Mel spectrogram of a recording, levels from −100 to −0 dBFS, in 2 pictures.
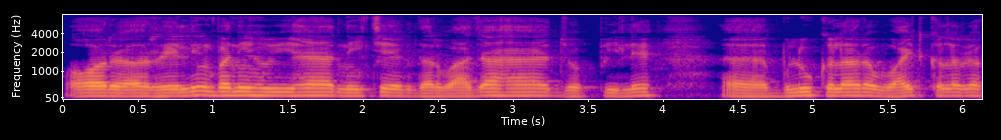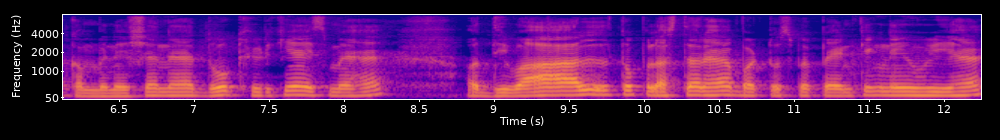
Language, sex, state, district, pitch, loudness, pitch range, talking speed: Hindi, male, Jharkhand, Sahebganj, 130 Hz, -29 LUFS, 115-140 Hz, 165 wpm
